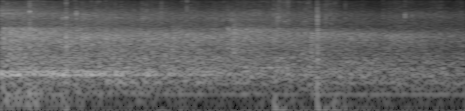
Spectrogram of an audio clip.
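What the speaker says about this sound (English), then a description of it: "they really deserve a big round of applause from all of you" Audience applause at a school junior annual day: continuous, fairly faint clapping from a crowd sustained through the whole stretch, with no talking over it.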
